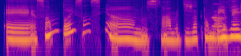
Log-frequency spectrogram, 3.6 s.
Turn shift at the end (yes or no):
no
